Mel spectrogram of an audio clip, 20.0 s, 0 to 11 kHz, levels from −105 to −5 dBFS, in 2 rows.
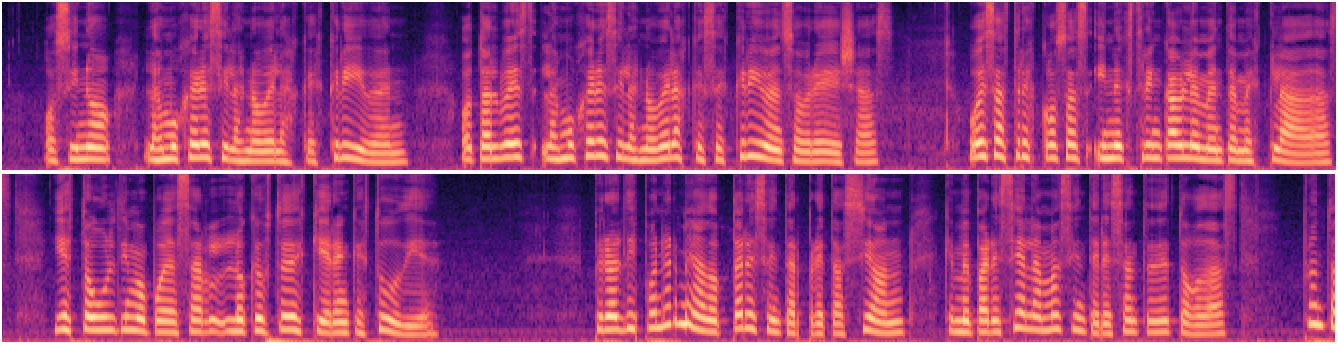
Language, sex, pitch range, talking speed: Spanish, female, 200-250 Hz, 170 wpm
